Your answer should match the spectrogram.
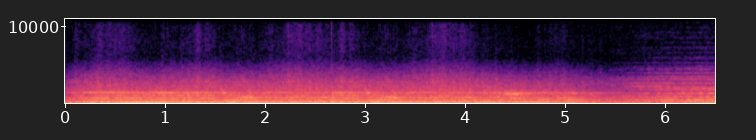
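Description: Documentary title-sequence sound design: a deep, steady rumble with a few sustained tones held above it. It eases slightly near the end.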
